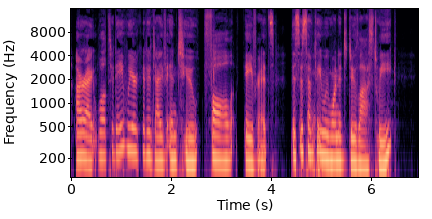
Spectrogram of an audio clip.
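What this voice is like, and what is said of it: Deep, hoarse recovering voice. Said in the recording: “your voice was legit gone ... I have the man voice. I have the man voice today.”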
